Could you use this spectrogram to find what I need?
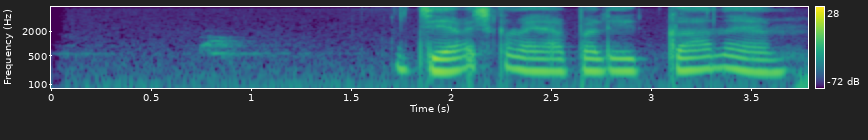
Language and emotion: Russian, neutral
